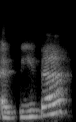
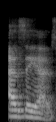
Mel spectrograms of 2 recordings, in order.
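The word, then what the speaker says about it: Azaiez: Aziza. Did I pronounce that correctly? It's actually Dr. Azia. Oh, I can't even get it wrong. I have to do it all together. Dr. Hafed Azayez, and we call him Dr.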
